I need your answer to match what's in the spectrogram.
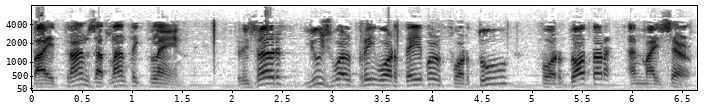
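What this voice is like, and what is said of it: Put-on Russian accent. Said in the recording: “accent. ... Russian? ... How's my accent? ... It's excellent!”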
